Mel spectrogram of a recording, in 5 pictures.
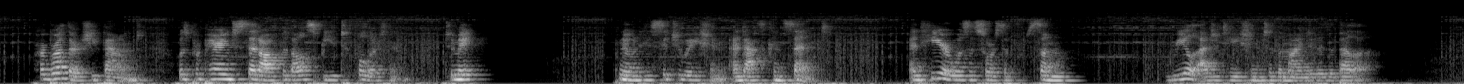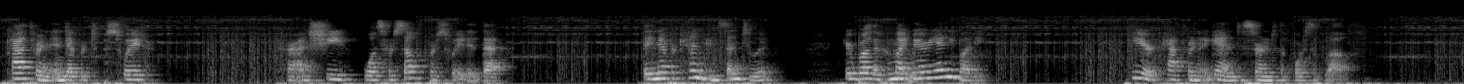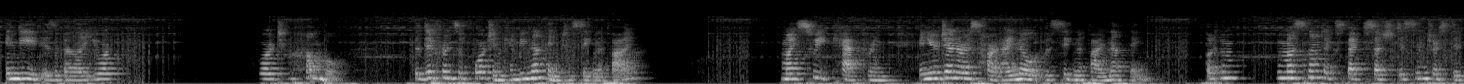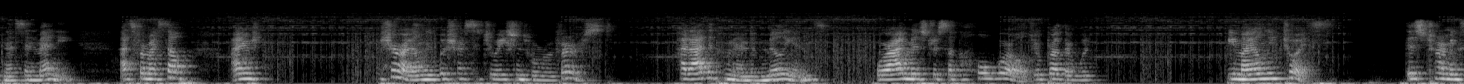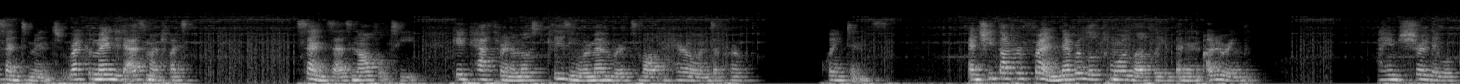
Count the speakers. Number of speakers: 1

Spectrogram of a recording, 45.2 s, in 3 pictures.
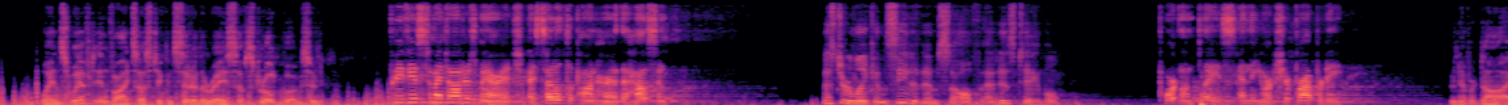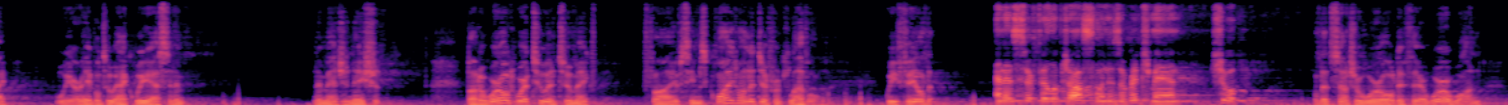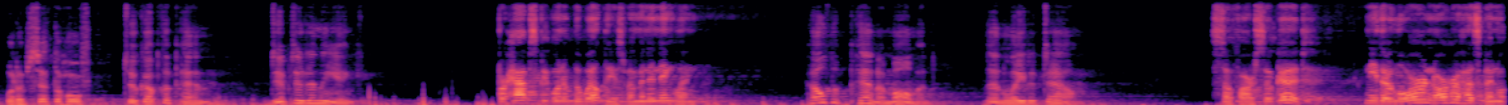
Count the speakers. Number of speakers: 3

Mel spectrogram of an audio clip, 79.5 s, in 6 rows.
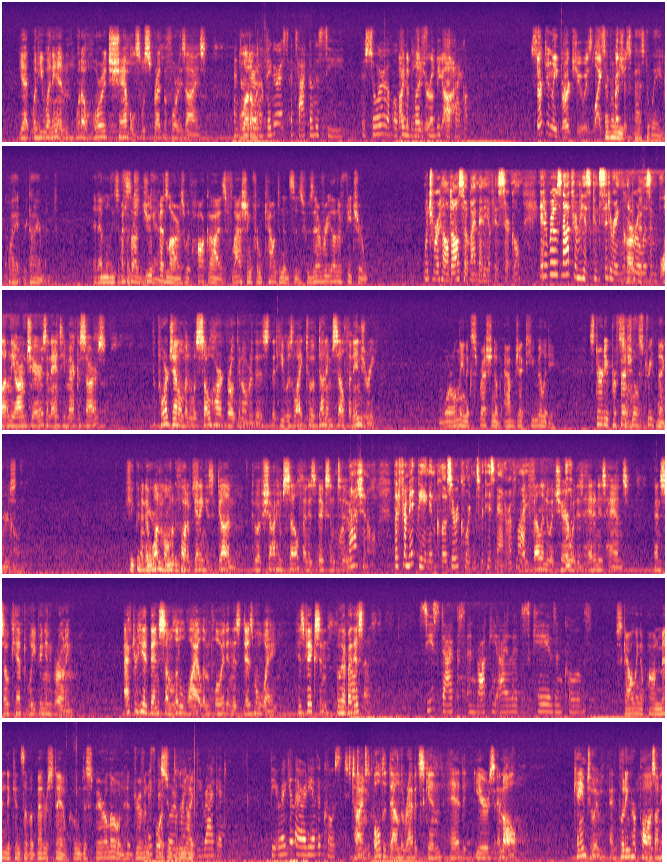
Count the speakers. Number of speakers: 6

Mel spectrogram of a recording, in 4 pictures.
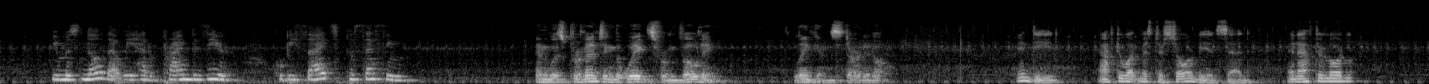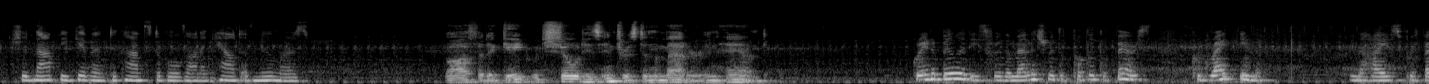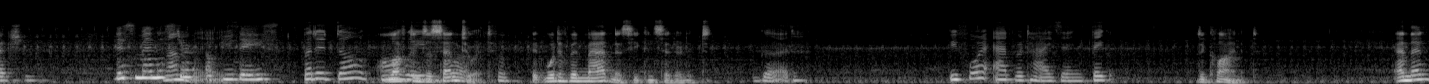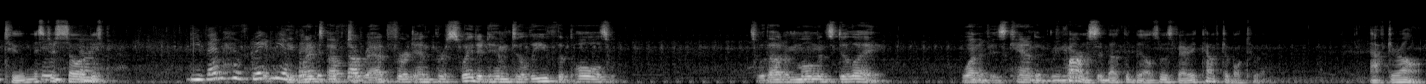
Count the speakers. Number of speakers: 4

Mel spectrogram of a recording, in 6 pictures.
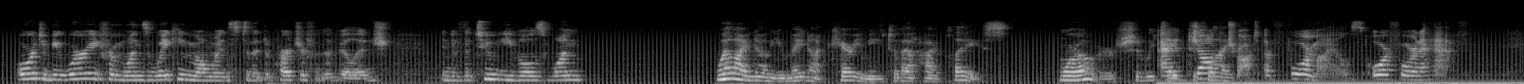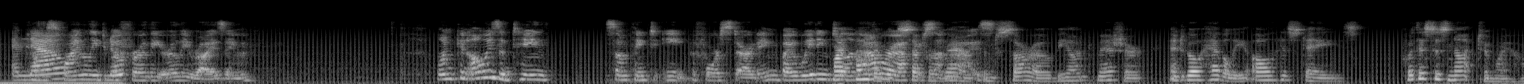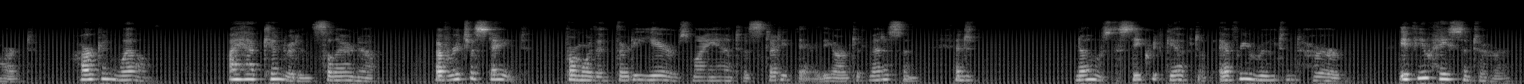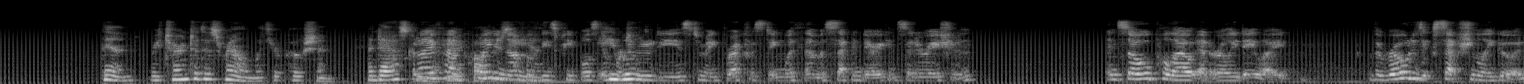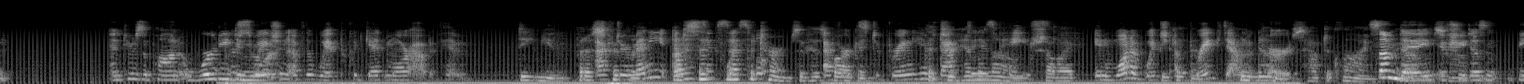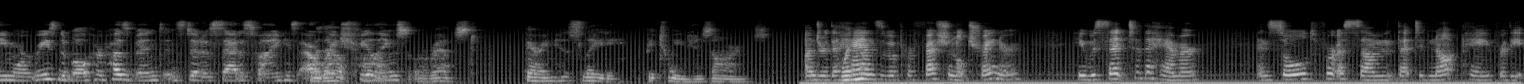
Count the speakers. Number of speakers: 3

